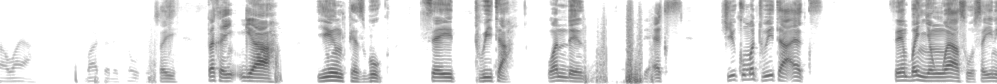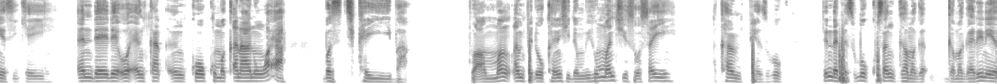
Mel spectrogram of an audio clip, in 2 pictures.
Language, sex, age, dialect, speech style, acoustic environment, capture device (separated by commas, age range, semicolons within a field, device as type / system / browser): Hausa, male, 25-34, Nigeria - Kano, happy; relaxed; focused; excited, silence; nature; traffic; people talking, mobile / Linux / Chrome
